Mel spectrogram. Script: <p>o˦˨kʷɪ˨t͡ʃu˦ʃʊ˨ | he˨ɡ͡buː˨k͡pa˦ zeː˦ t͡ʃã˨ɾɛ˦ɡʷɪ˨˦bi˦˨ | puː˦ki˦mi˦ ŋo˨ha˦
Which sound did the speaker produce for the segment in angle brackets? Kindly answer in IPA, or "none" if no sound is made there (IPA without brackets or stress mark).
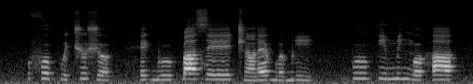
f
